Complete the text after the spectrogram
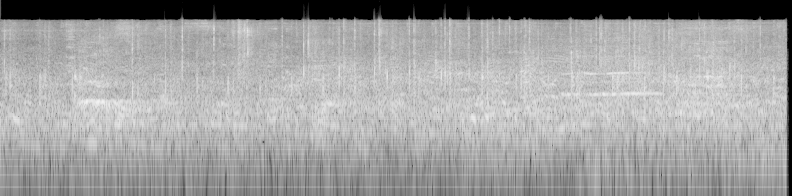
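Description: Spectators chatter and cheer nearby outdoors.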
